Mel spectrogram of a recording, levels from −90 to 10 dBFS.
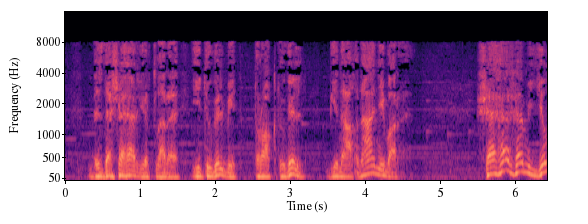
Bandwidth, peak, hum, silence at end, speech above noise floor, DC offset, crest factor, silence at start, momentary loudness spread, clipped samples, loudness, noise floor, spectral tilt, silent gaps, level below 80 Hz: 8.6 kHz; 0 dBFS; none; 0 s; 26 dB; under 0.1%; 16 dB; 0.3 s; 8 LU; under 0.1%; -16 LUFS; -41 dBFS; -5 dB/octave; none; -26 dBFS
